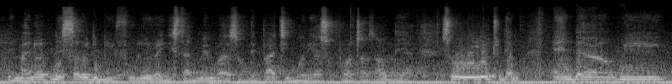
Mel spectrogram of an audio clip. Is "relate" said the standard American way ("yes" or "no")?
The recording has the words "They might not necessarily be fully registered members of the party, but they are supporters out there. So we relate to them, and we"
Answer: no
